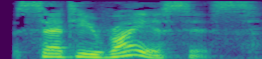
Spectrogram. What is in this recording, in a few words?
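"satyriasis", English, British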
